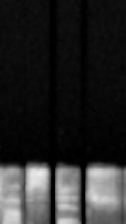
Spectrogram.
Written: topstitch

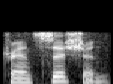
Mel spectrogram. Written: transition

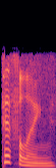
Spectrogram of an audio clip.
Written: piffling

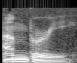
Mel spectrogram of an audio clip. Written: umbrae

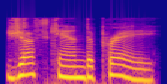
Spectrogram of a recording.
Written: Josquin Despres

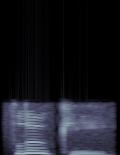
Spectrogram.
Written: flukey

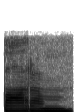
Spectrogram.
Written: bottom

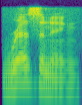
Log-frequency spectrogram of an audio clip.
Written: resining

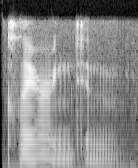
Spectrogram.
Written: Clarington

